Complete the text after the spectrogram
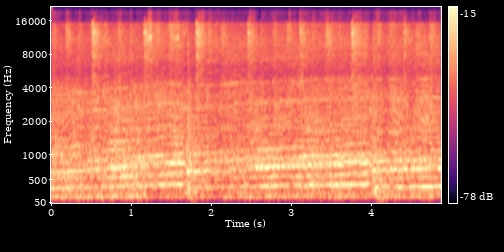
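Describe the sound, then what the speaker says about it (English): A race car in the Gran Turismo 7 racing game revs hard through its gears, a loud, steady engine drone climbing in pitch with brief shifts and dips, without talk. "Revving it all the way out."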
